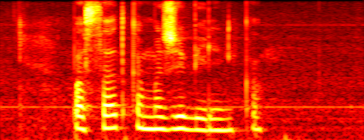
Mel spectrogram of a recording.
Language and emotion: Russian, neutral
